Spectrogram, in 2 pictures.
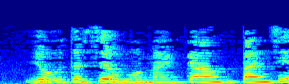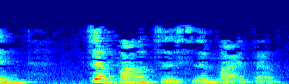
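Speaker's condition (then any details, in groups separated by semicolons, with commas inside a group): ALS; onset about three years ago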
